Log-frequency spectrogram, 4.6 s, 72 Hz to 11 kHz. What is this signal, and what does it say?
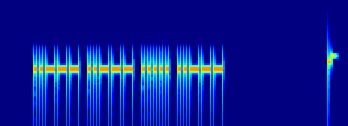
Morse code, heard as a keyed tone, about 30 wpm, 700 Hz. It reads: 2252
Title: Common Cut Numbers - 4-Digit 30wpm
